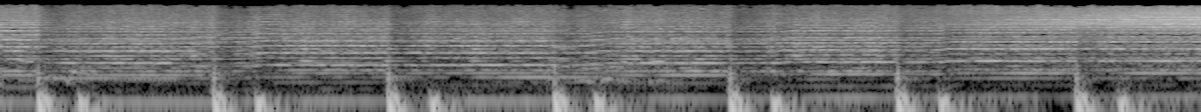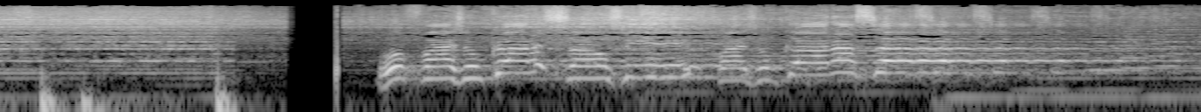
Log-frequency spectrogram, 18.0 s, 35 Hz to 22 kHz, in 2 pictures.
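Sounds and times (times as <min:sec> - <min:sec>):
heavy bass drum hits: 0:06.7 - 0:07.4, 0:08.0 - 0:10.0.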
